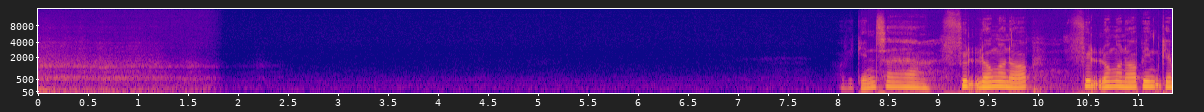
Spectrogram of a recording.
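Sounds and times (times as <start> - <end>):
long slow exhale through the mouth: 0.0 - 2.5
speech: 8.0 - 11.3.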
